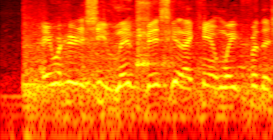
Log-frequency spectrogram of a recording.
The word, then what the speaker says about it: Limp Bizkit: him that much uh originally it was always pronounced Limp Biscuit I believe but originally the name was spelled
